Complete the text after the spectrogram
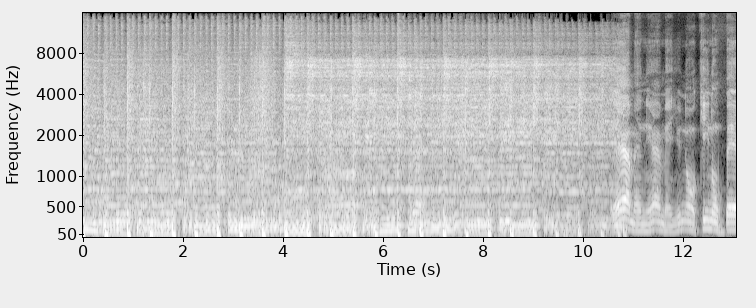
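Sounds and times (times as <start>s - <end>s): rock song: 0.0s - 10.8s
drum beat: 0.4s - 8.6s.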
